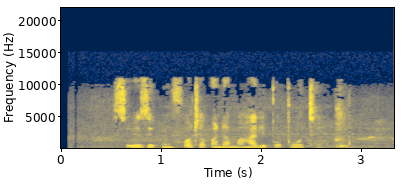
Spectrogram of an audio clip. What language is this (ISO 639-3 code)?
swa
